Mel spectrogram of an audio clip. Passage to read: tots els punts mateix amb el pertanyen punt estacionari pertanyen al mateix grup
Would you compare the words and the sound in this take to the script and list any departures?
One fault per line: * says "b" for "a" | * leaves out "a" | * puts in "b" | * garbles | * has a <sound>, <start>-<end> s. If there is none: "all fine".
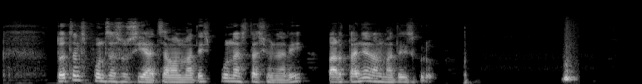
* says "associats" for "mateix"
* says "mateix" for "pertanyen"
* has a whoosh, 5.6-5.8 s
